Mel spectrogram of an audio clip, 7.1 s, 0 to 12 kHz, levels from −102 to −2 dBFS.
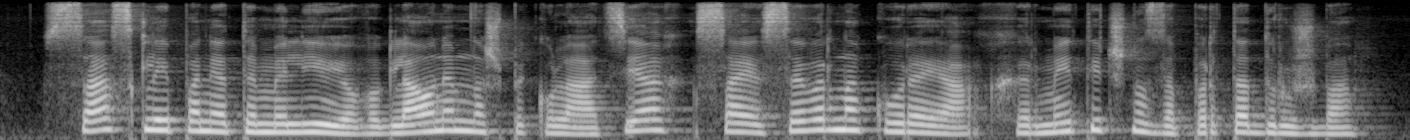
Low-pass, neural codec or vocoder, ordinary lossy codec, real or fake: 10.8 kHz; none; none; real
